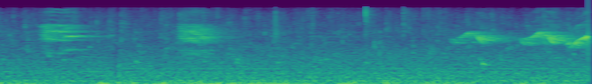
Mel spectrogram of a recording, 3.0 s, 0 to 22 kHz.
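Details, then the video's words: Yellow-bellied seedeater (coleiro baiano) song used to stimulate a caged bird: two soft high buzzy notes early on, then a short run of sharp, high, slurred notes at the end over faint background hiss. "Canto para foguear e esquentar seu COLEIRO BAIANO - 2022 - Piado e Canto"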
